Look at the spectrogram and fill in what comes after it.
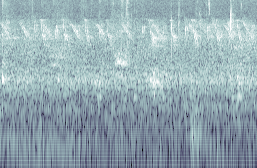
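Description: Birds chirping outside in a rapid run of short falling chirps, over a steady low hum, with soft chewing and mouth sounds from someone eating a saucy chicken drumstick.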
